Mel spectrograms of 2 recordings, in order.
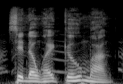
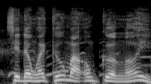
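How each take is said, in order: First: Raised, pleading cry for mercy; crying plea. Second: Higher, fast, desperate wailing plea; frantic crying plea. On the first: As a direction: beg with a tearful cry. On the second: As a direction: beg faster and more desperately, voice rising. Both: Acted. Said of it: "tiếng khóc vang lên".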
